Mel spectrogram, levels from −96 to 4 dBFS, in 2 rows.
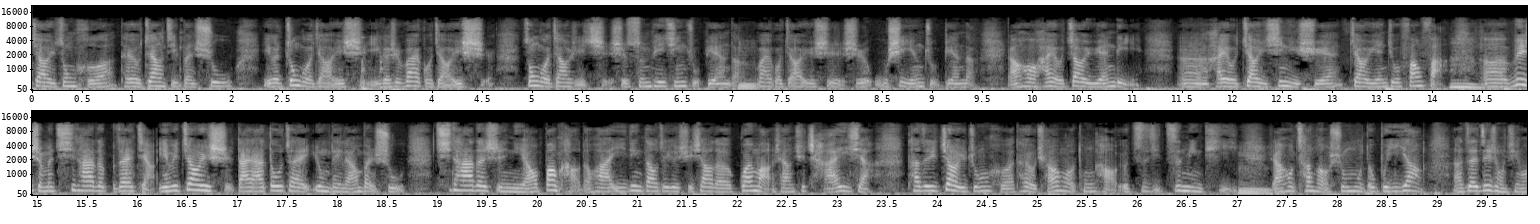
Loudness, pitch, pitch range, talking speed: -20 LUFS, 185 Hz, 160-205 Hz, 315 characters per minute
